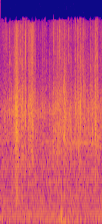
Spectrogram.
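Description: Clear plastic bags holding resistance bands crinkling and rustling as they are handled, with irregular crackles.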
